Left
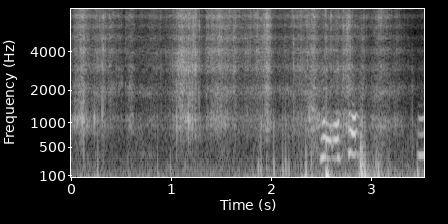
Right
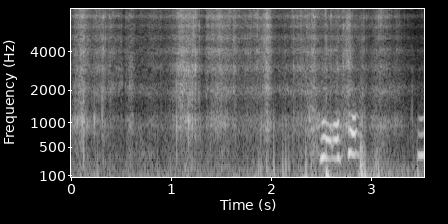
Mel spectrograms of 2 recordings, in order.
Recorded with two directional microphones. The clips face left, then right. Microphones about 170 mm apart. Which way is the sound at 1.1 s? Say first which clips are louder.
Right 1 dB; 10° right (ahead or behind).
